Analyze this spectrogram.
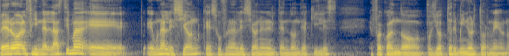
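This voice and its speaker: A man speaks at a fairly slow pace with a fairly low pitch. The background is quiet. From Mexico, Sinaloa (Los Mochis); Sinaloa, Mexico. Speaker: retired football goalkeeper, goalkeeping coach; goalkeeping coach. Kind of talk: interview. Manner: halting, many repeated words. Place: studio. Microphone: studio mic.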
